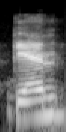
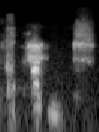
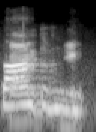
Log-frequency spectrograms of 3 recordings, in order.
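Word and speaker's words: can't: কি হবে ক্যান্ট হ্যাঁ ক্যান্ট না উচ্চারণটা হবে হচ্ছে কান্ট হ্যাঁ সরি আই কান্ট হ্যাঁ এই উচ্চারণটা তোমাদেরকে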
